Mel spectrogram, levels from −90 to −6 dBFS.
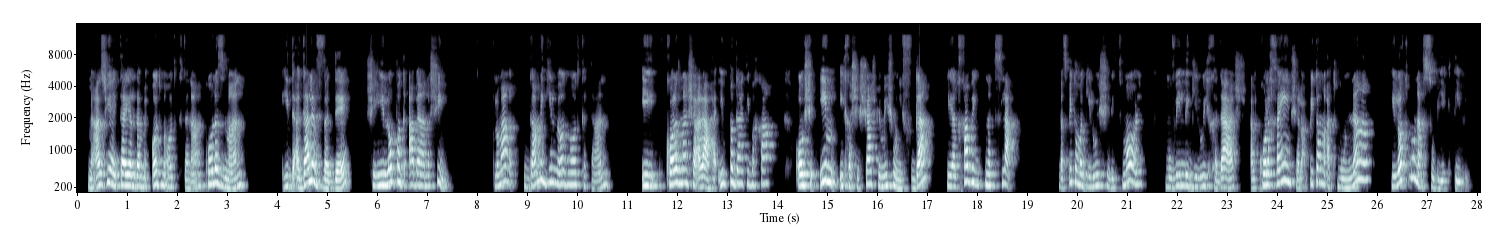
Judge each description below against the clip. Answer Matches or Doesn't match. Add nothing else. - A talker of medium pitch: Doesn't match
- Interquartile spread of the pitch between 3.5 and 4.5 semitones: Matches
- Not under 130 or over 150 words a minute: Doesn't match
